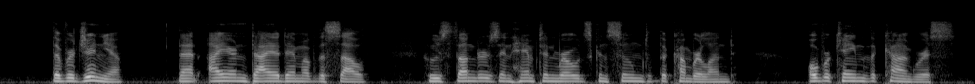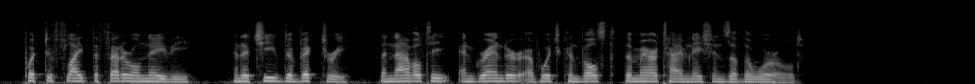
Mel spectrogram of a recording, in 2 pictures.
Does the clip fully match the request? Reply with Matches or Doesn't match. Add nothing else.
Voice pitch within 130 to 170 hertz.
Matches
